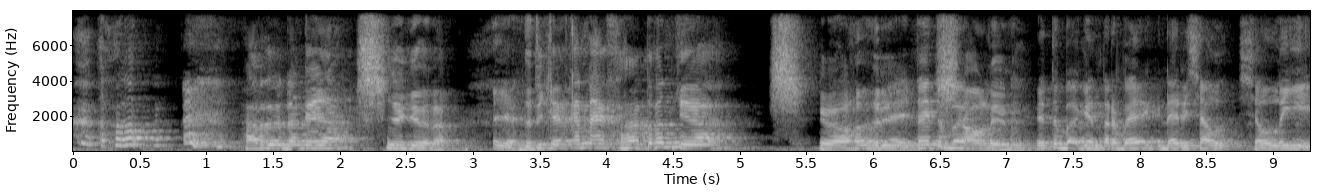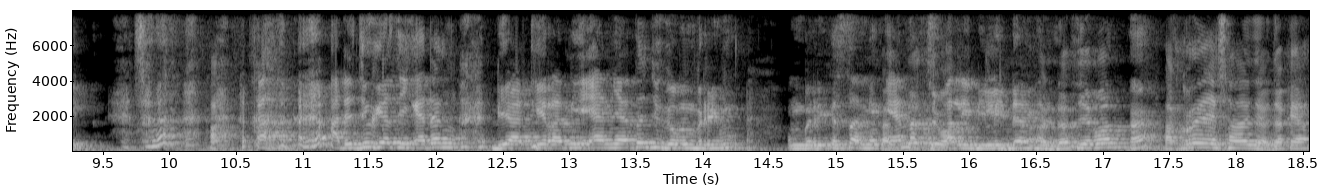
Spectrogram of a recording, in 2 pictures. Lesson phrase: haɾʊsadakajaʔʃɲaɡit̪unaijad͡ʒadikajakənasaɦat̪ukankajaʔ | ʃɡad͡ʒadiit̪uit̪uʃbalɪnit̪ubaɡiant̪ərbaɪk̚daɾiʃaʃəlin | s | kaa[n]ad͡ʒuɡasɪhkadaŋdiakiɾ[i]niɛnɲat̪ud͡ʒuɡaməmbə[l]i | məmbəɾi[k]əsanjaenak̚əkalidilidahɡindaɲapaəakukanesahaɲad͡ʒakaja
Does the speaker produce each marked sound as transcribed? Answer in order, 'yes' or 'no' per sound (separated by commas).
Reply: no, no, no, yes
